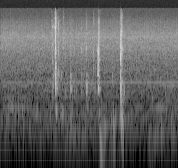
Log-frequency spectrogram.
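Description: A block thuds into place with short knocks.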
